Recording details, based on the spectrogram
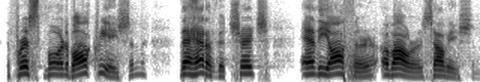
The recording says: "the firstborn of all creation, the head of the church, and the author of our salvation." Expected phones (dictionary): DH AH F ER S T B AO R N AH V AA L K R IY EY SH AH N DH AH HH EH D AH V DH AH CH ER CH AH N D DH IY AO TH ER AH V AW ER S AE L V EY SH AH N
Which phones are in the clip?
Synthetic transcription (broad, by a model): DH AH F ER S T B AO R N AH V AA L K R IY EY SH AH N DH AH HH EH D AH V DH AH CH ER CH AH N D DH IY AO TH ER AH V AW ER S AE L V EY SH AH N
